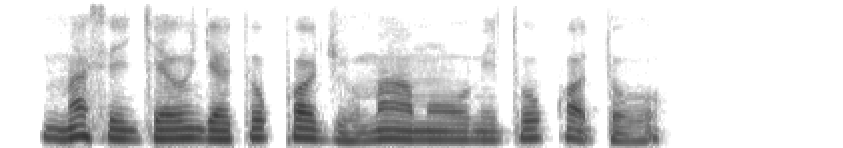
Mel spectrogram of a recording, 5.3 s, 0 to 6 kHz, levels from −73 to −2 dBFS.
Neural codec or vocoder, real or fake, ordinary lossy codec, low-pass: none; real; Opus, 16 kbps; 5.4 kHz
